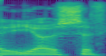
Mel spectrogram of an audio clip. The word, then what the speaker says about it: Josef: my YouTube channel, it's the Dr. Yseph YouTube channel. That's. It's spelled in the German way.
